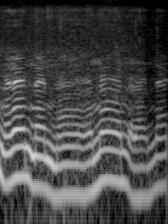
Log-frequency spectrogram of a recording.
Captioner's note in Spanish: tararea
